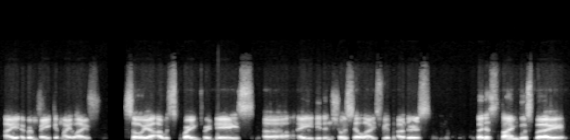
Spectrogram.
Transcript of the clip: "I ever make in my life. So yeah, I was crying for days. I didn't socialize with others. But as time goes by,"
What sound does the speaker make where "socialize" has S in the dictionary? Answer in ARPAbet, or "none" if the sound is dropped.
SH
